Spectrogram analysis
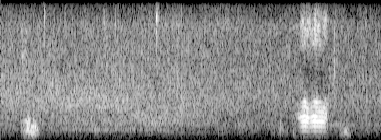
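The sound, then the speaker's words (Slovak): A soft, steady outdoor breeze hisses continuously under a slightly cloudy sky, with a couple of short bursts of a voice cutting in near the start and end. “A teraz je tak príjemné, fúka, pofúkuje vetrík.”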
